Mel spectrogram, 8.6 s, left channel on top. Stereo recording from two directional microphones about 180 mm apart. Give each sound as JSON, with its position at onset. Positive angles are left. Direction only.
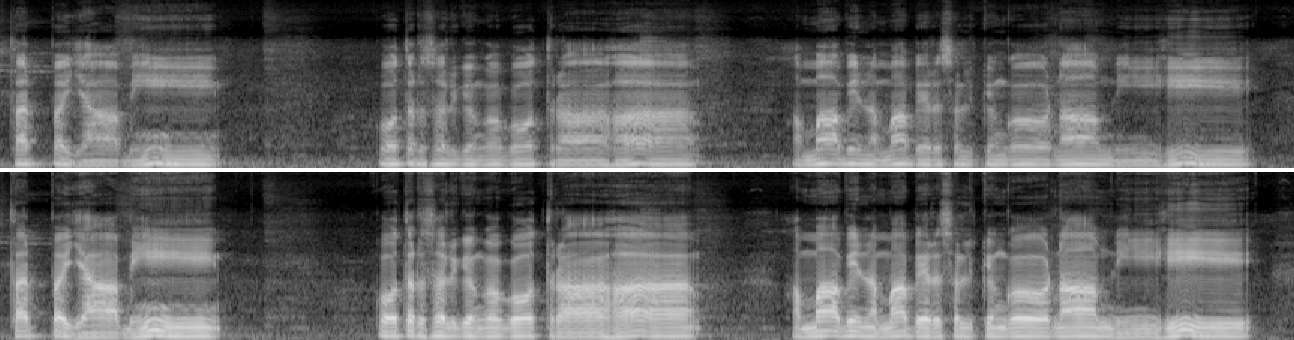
{"t": 0.0, "sound": "speech", "side_deg": -50}
{"t": 2.5, "sound": "speech", "side_deg": -50}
